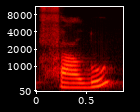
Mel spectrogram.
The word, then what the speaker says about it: falo: So for eu, meaning I have to change falar into falo, because that O we pronounce it as a soft U, is the ending for present.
